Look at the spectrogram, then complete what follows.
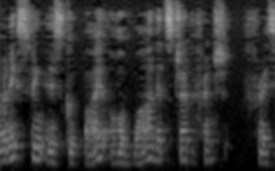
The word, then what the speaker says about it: au revoir: Now the next thing is goodbye, au revoir.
